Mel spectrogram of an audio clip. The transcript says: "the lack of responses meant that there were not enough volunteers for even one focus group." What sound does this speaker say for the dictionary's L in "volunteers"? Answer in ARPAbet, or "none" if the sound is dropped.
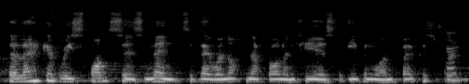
L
